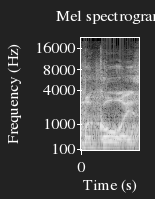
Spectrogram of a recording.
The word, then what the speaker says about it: McGaughy's: Yes, it is pronounced McGaughy's.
